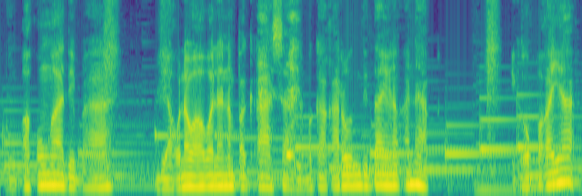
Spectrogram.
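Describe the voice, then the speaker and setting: An actor playing an upbeat, reassuring young husband in a Filipino radio drama, coaxing and encouraging with a Filipino accent. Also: male voice, fairly low pitch, steady tone, fairly quick, close to an everyday voice. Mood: soothing, coaxing. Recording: music bed under the voice.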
